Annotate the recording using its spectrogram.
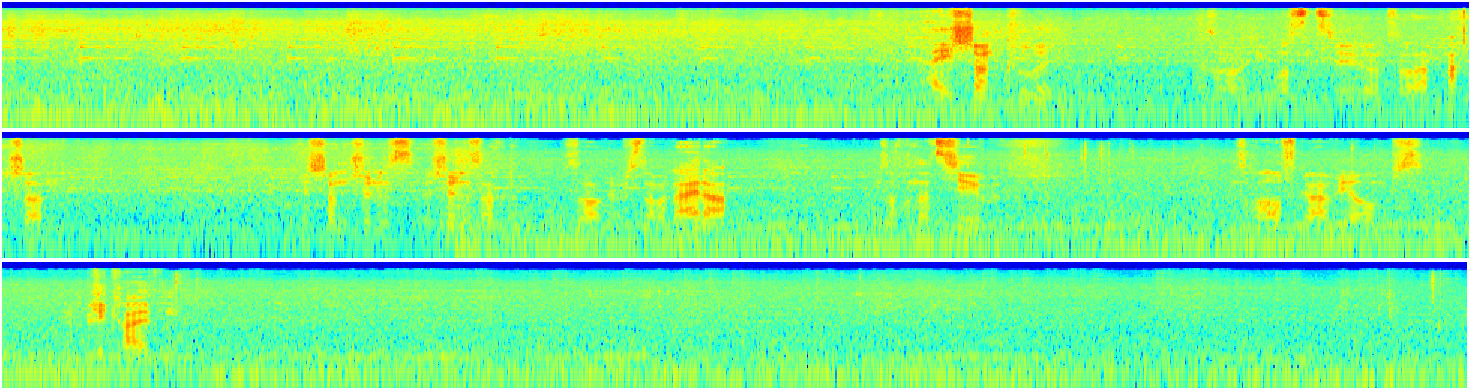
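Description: A diesel locomotive engine rumbles steadily.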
